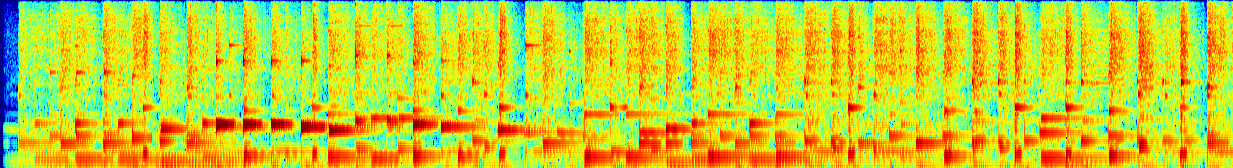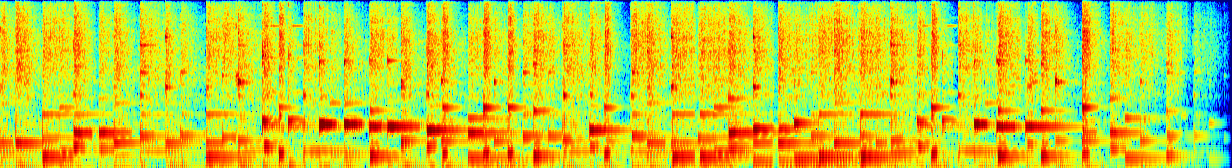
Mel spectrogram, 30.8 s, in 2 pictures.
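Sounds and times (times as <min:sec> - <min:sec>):
mbira: 0:00.1 - 0:30.8.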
